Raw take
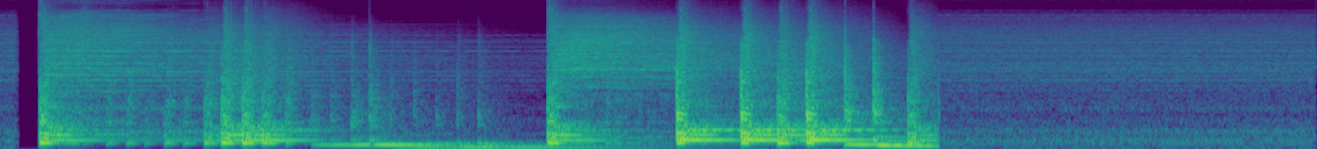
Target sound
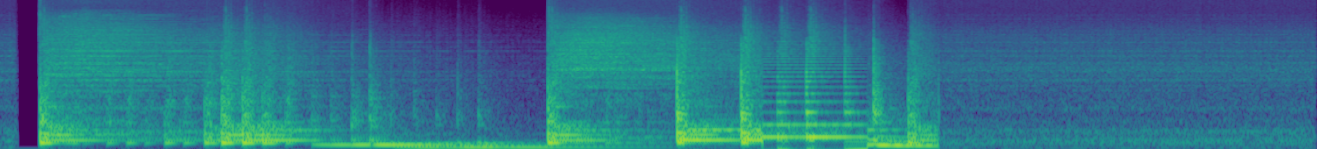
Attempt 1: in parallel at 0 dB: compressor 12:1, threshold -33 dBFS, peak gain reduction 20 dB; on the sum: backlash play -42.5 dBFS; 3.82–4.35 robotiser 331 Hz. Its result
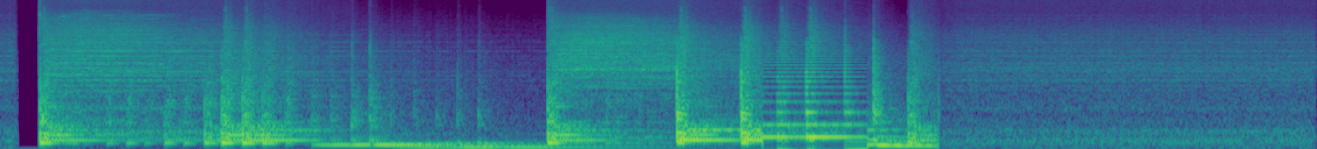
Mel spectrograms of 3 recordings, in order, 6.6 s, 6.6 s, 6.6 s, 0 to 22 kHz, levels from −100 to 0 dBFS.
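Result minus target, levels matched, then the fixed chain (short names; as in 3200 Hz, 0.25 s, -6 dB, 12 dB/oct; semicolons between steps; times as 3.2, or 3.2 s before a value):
compressor: peak gain reduction +6.5 dB
in parallel at 0 dB: compressor 12:1, threshold -26 dBFS, peak gain reduction 14 dB; on the sum: backlash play -42.5 dBFS; 3.82–4.35 robotiser 331 Hz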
